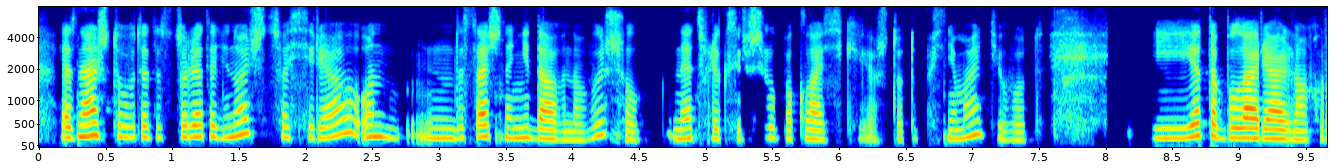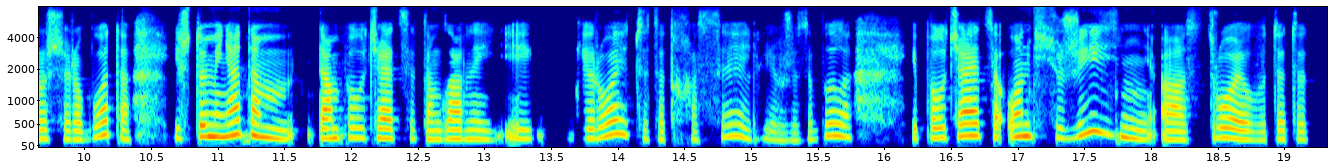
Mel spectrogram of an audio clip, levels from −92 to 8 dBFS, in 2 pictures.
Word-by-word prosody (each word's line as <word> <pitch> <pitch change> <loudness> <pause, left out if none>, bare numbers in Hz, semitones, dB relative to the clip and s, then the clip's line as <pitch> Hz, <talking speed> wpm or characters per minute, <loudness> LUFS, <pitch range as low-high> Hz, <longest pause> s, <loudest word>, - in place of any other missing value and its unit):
Я 220 - +3
знаю, 245 +4 +7
что 240 -2 -4
вот 225 +1 -6
этот 220 -2 -3
"Сто 235 - -2
лет 240 0 +2
одиночества" 235 +1 -1
сериал, 235 +9 0
он, 235 -3 +1
м, 210 -5 -3
достаточно 230 +3 +1
недавно 190 -5 +1
вышел, 190 - -5 0.2
"Нетфликс" 200 0 -4
решил 215 +2 -6
по 190 - -3
классике 190 -1 -4
что-то - - -13
поснимать, 235 +8 -4
и - - -6
вот, 165 -1 -11 0.8
и 205 +1 -2
это 255 0 +5
была 210 0 +7
реально 190 -3 +4
хорошая 190 -1 -5
работа. 195 +2 -1 0.3
И 205 - -6
что 240 +4 +2
меня 245 +4 +6
там 225 -9 +2 0.2
там 205 0 +4
получается 205 -2 -1
там 185 -1 -3
главный 190 -1 0
ге 190 +2 -6 0.4
герой, 230 +9 +1
вот 275 -9 -6
этот 175 -1 -9
Хосе, 230 +8 -7
или 185 - -10
я 170 - -10
уже 155 0 -13
забыла, 225 +9 -3 0.4
и 205 - -4
получается, 220 +3 +3
он 245 +1 +5
всю 215 -3 -9
жизнь, 250 - -1
а, 175 -1 +1
строил, 195 -2 0
вот 170 +2 -12
этот, 180 -2 -6
210 Hz, 170 wpm, -24 LUFS, 190-240 Hz, 0.8 s, знаю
